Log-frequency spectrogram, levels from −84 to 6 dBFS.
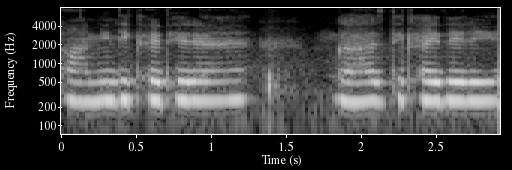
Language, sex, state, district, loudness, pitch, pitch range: Hindi, female, Uttar Pradesh, Etah, -14 LUFS, 255 Hz, 255-260 Hz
